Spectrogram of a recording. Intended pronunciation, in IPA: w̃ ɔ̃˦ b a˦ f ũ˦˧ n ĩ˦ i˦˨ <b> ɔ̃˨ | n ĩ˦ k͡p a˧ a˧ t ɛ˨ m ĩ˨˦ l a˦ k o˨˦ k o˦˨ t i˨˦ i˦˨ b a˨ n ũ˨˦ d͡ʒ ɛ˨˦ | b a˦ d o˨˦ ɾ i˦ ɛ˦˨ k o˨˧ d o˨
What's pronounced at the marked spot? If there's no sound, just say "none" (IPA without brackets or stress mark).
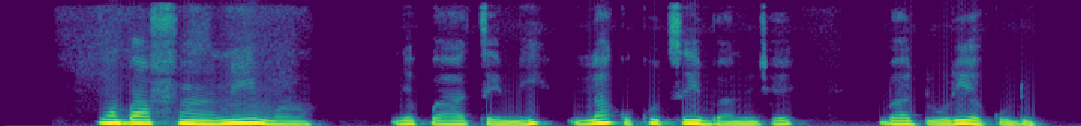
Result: m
